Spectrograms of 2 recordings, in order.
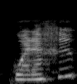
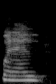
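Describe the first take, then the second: First: An h sound comes before the last vowel. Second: No h sound comes before the last vowel. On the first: This is the Paraguayan Guarani form. "para nosotros en el guaraní paraguayo es sol" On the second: This is the Mbya form. "para los mga esta palabra se pronuncia cuaraú"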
